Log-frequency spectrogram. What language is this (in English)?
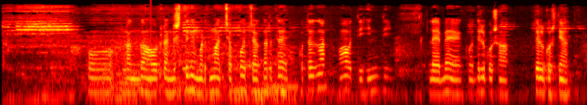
Eastern Balochi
